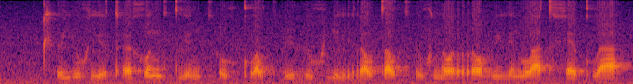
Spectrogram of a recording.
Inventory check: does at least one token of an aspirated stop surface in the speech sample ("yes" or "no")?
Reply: no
